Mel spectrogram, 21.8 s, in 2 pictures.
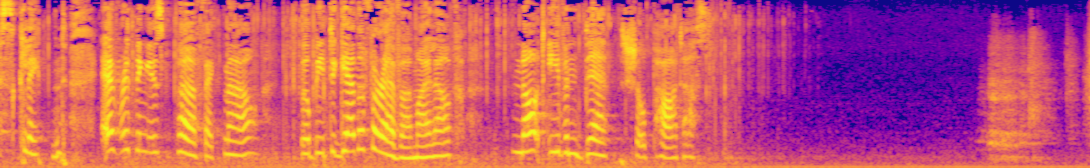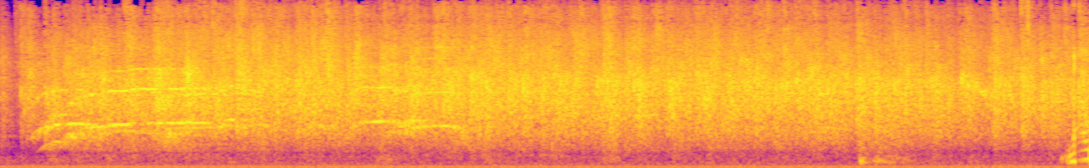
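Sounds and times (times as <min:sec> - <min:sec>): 
speech: 0:00.3 - 0:07.1
audience applause: 0:10.8 - 0:21.7.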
